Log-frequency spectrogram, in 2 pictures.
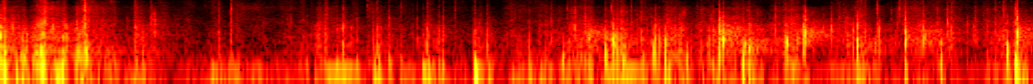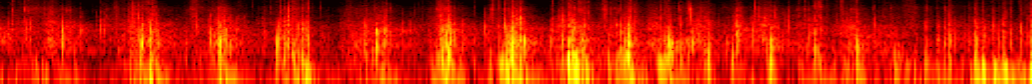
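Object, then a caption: Small patent vinyl zip pouch. A small glossy pink patent vinyl zip pouch, held in both hands, is scratched and crinkled by fingertips. The result is a dense, continuous run of sharp crackles and dry scratching clicks that rise and fall in loudness throughout.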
